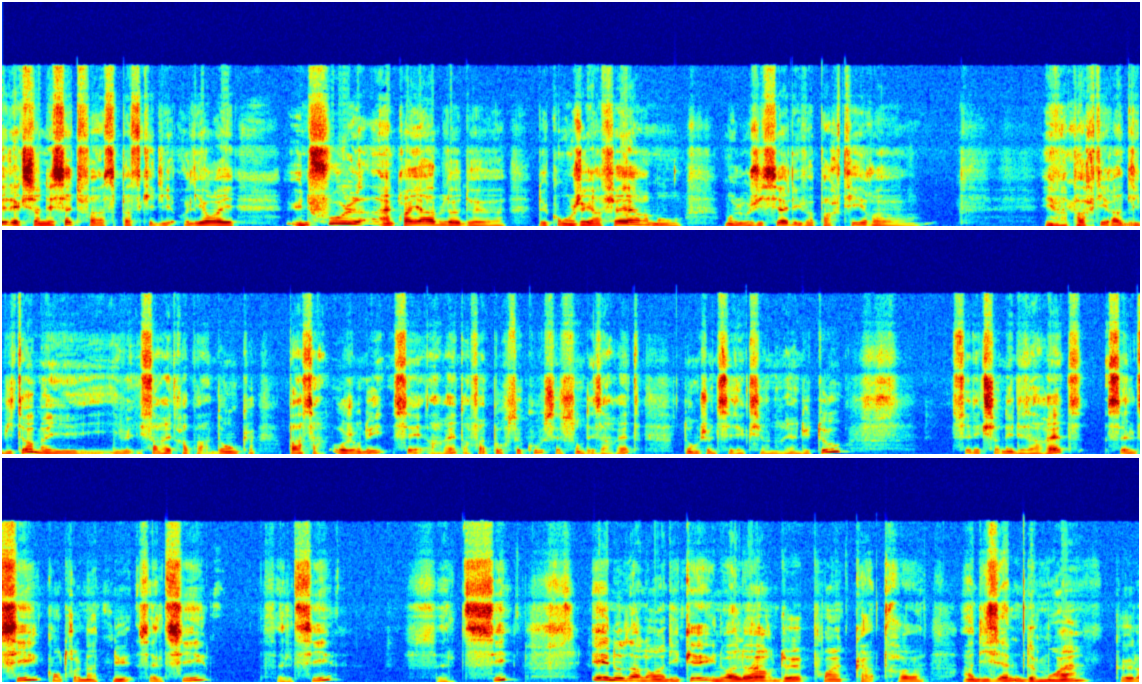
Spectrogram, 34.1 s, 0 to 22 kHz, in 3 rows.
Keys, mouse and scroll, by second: 17.7 click, 22.4 click, 23.9 ctrl+click, 25.4 ctrl+click, 27.4 ctrl+click, 29.2 click, 31.0 ,, 31.3 ,, 31.9 KP_4.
